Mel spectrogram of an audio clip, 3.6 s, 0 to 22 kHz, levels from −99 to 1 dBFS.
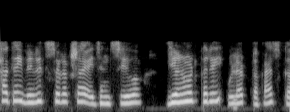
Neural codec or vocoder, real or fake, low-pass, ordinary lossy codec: codec, 24 kHz, 3 kbps, HILCodec; fake; 5.4 kHz; none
